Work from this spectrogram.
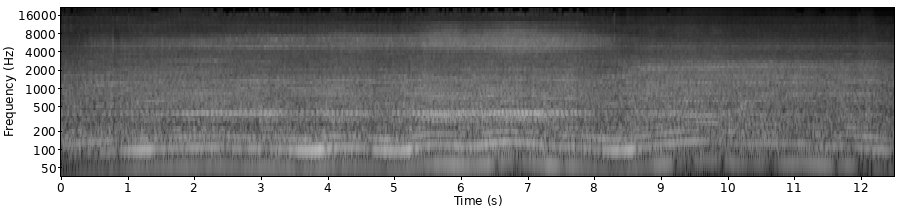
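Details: Rebuilt Duramax 2.8 16v turbo diesel from a 2018 GM S10, run after final assembly: steady, even diesel clatter at idle with a constant turbo hiss above it; no knocks or misses, runs healthy.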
